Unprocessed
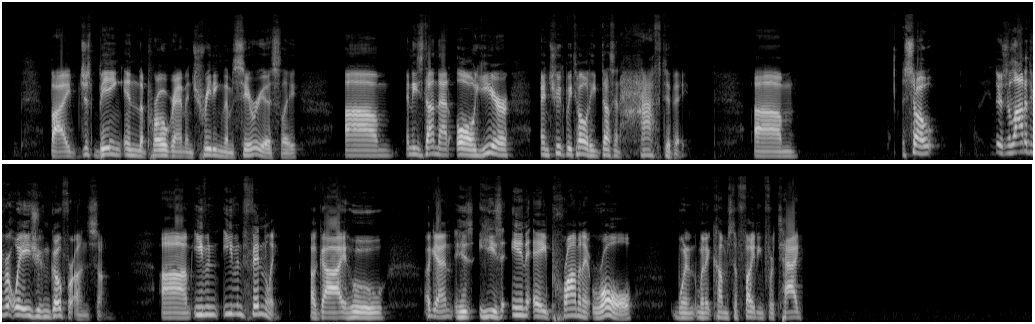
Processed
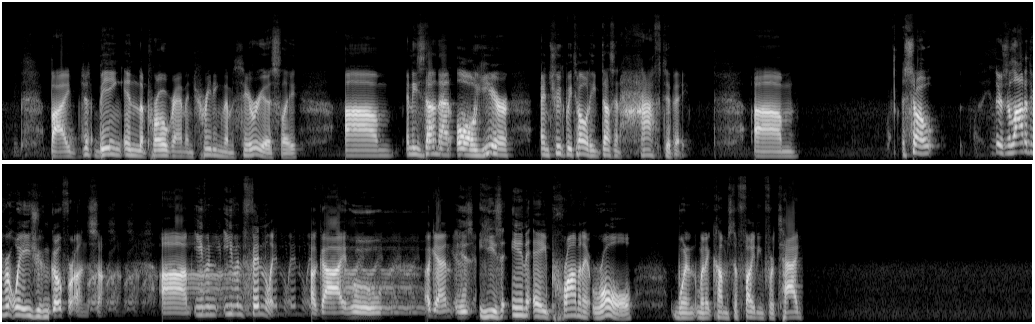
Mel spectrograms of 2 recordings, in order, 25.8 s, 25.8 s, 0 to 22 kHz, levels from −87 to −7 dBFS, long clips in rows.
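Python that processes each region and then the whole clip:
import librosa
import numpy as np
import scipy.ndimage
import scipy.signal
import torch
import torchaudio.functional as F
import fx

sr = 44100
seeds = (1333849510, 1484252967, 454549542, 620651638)

y = fx.chain(x, sr, fx.lowpass(hz=1400.0, slope=12),
    fx.peak_eq(hz=530.0, db=14.5, octaves=0.5), at=(0.84, 1.24))
y = fx.chain(y, sr, fx.block_float(bits=7),
    fx.lowpass(hz=1400.0, slope=12),
    fx.peak_eq(hz=280.0, db=-9.5, octaves=1.2), at=(2.11, 3.1))
y = fx.chain(y, sr, fx.high_shelf(hz=9700.0, db=-7.0),
    fx.doubler(ms=23.0, db=-3), at=(5.24, 6.2))
y = fx.chain(y, sr, fx.highpass(hz=300.0, slope=24),
    fx.echo_feedback(ms=230, feedback_pct=53, wet_db=-21.5), at=(13.47, 18.82))
y = fx.highpass(y, sr, hz=230.0, slope=6)
y = fx.high_shelf_res(y, sr, hz=1800.0, db=-9.5, q=3.0)
y = fx.band_squash(y, sr, depth_pct=40)
y = y * 10.0 ** (5.5 / 20.0)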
